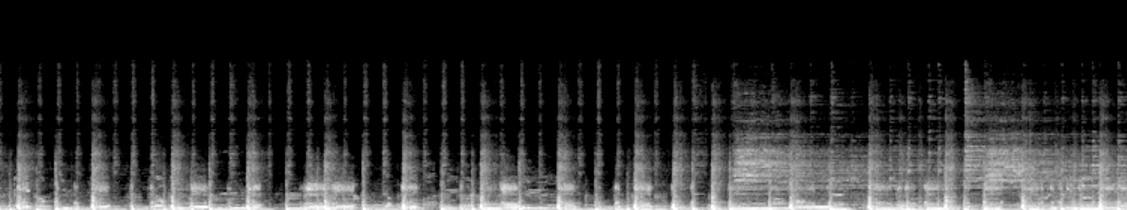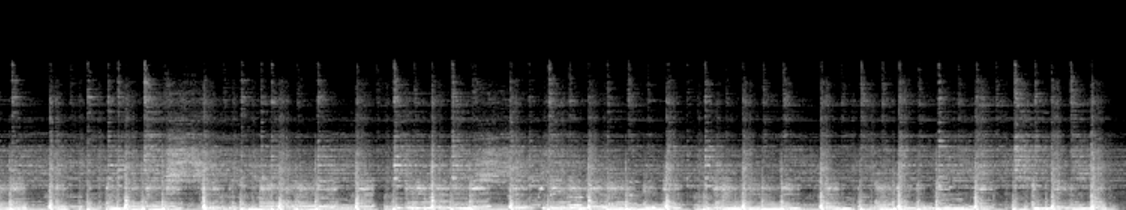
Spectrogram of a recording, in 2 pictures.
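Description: Live rock band playing: electric guitar and electric bass over a drum kit with steady beats. The cymbals and guitar get brighter about a third of the way through, and the song stops right at the end.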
